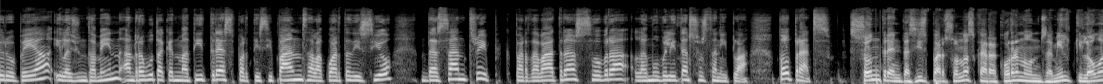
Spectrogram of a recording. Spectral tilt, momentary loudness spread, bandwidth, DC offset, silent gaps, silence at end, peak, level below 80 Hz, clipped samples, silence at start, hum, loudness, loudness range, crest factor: -5 dB/octave; 5 LU; 15.5 kHz; under 0.1%; none; 0 s; 0 dBFS; -38 dBFS; under 0.1%; 0 s; none; -12 LUFS; 1 LU; 12 dB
